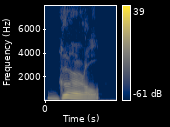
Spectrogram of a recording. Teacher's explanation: En realidad no hay I, no es I, sino g, g, g, y luego le metes la R. Girl, girl, como si la I desapareciera.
